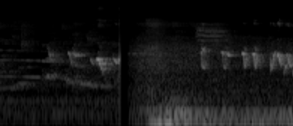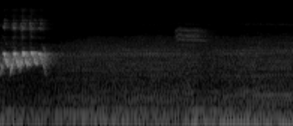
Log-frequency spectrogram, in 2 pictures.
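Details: Blue-winged Leafbird: a quick, varied run of sweet whistles, slurred notes and chattering trills, bright and busy, over a low steady hum.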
